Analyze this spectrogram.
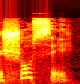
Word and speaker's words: chaussée: Une chaussée. Okay, here, final not pronounced. And then you get the double S between two vowels, so it's really strong. I mean, the S is s.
